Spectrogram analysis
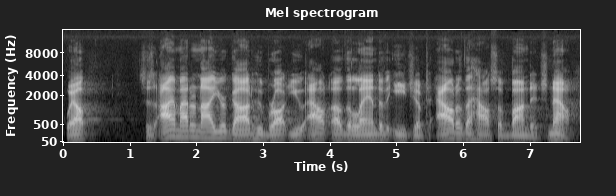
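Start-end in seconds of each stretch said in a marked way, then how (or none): none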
